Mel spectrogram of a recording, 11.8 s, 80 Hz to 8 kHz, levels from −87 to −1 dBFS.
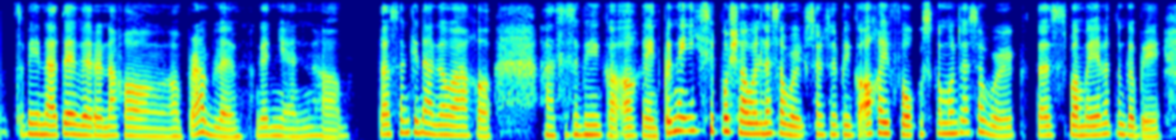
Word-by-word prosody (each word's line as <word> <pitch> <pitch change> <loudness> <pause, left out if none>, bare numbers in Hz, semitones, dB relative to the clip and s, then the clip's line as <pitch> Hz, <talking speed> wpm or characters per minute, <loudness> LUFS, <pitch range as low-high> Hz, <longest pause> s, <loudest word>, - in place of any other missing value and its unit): sabihin 215 -1 -1
natin 205 +2 +4
meron 185 -1 +2
akong 170 -3 -2
problem, 170 -9 +1
ganyan. 180 -1 -5
Um, 165 0 -7 0.3
tas 210 0 +1
ang 245 0 -2
ginagawa 200 -6 +2
ko 170 -1 -1 0.6
ah, 185 - -2
sasabihin 200 +1 -2
ko, 180 - -2 0.2
okey 175 -2 -1
pag 235 +7 +3
naiisip 280 0 +1
po 275 - +8
siya 235 -4 +5
while 220 0 +3
nasa 230 0 +2
work, 185 -2 +1
sasabihin 205 -1 -4
ko, - - -3
okey 225 -1 +3
focus 210 -1 0
ka - - -4
muna 230 +2 -1
sa 255 -2 -1
work 180 -1 -4
tas 190 +1 -2
mamaya 190 0 +3
na 220 - -3
tong 215 -1 -3
gabi, 165 -2 -1
195 Hz, 180 wpm, -23 LUFS, 180-220 Hz, 0.6 s, po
